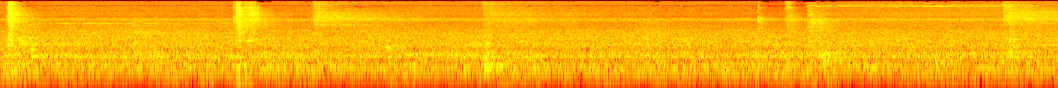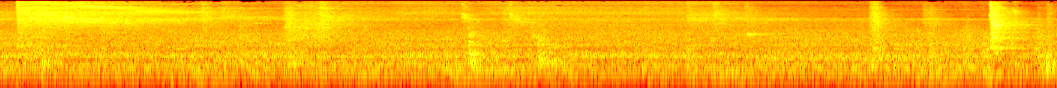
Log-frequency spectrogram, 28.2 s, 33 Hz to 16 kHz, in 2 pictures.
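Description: JWZ-BM 12D extrusion blow molding machine running while making 10L jerrycans: a steady machine hum with sharp knocks every few seconds. About halfway through, a loud hiss of compressed air bursts out and fades over two to three seconds.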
